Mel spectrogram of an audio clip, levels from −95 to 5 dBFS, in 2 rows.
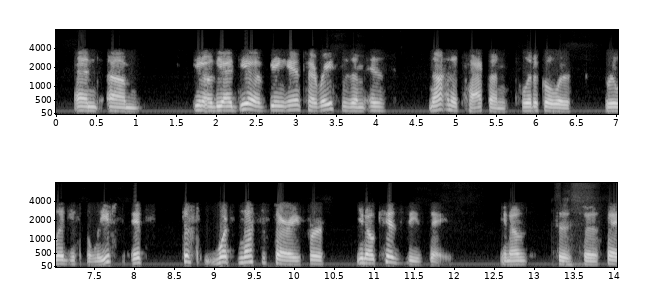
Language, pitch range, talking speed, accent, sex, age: English, 120-155 Hz, 140 wpm, American, male, 40-59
